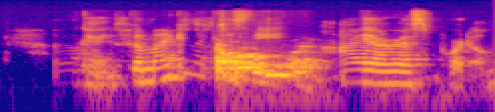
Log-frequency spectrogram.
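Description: A pet dog barks and yips repeatedly indoors, mixed in with a person speaking over it, the barks close and moderately loud.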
